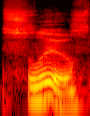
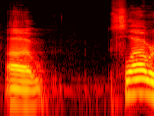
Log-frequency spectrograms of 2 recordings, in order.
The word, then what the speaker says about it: Slough: So, Americans apparently say it, Slough. The Slough of Despond, where the Brits say the Slough of Despond, which is what I've been calling it.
